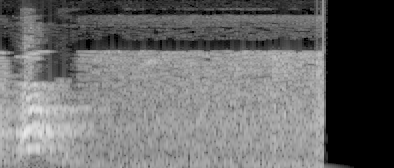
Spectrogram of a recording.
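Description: A dog barks loudly at the start, then noisy rumbling follows for about two seconds before an abrupt cutoff, with no talk.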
